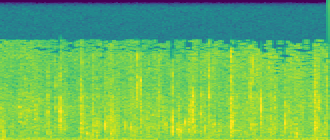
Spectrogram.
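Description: Fire crackles in a brazier.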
